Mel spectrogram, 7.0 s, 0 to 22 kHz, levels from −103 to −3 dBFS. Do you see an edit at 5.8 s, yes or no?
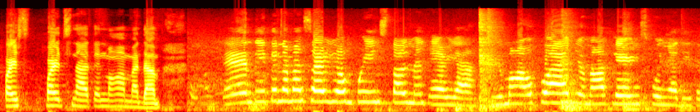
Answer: no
